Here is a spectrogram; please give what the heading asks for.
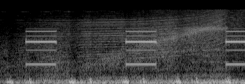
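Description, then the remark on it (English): An on-screen countdown before a large missile test launch from a mobile launcher: three evenly spaced sharp electronic beeps about a second apart, each a bright steady bleep over a low, rumbling background hum. “So we can see them wheeling the thing out and raising it up on a mobile launcher, and then there's an on-screen countdown.”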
